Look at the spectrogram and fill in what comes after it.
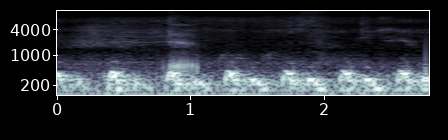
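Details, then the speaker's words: Fetal heartbeat on a labor monitor during labor, before a C-section for a suspected placenta problem: rapid, regular whooshing thumps, about 140 beats a minute. "didn't pack for a c-section but that's my baby's heartbeat by the way"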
